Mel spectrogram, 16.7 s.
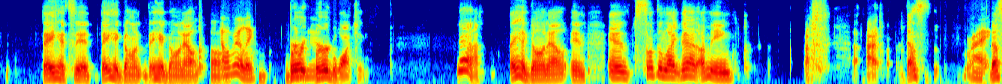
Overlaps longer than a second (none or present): none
